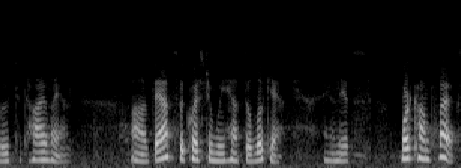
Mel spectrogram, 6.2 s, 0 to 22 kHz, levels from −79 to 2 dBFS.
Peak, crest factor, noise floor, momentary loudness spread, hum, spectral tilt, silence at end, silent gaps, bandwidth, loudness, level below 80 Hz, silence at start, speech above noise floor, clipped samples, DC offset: -6 dBFS; 20 dB; -55 dBFS; 14 LU; none; -9.5 dB/octave; 0.1 s; none; 6.4 kHz; -25 LUFS; -58 dBFS; 0 s; 31 dB; under 0.1%; under 0.1%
